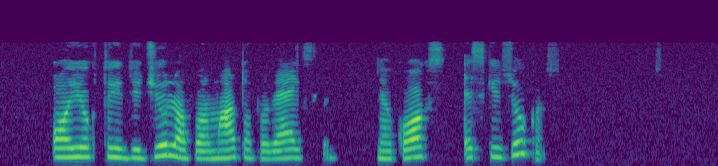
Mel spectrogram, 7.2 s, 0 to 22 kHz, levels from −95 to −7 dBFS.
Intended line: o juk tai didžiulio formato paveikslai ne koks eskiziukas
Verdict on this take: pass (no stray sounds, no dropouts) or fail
pass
